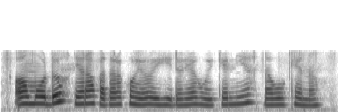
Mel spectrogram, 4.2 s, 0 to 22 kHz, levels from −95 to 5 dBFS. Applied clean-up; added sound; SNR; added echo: none; none; none; none.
